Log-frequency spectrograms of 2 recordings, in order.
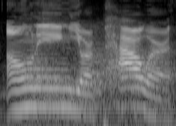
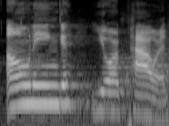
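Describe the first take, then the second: First: It is said powerfully, with force. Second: It is said weakly, without force.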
